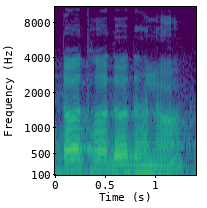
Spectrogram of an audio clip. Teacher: हमारी जीवा की आगे की नोक, ये पॉइंट ऊपर के दांतों को पीछे से स्पर्श करता है, हल्का धक्का देता है, प्रेशर करता है, और फिर जो ध्वनि निकलती है वो ये आपके सामने है। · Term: दंत व्यंजन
